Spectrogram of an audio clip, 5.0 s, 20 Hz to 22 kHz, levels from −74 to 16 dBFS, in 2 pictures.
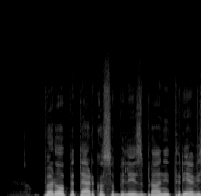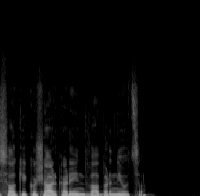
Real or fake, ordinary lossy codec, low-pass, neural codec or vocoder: real; none; 19.8 kHz; none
